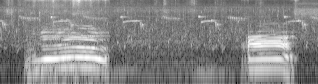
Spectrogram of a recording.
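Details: Herd of dozens of cows descending a green hill toward a grassy valley pasture; one long, slightly falling moo of about one and a half seconds, then a shorter steady moo, with soft bird chirps behind.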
